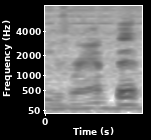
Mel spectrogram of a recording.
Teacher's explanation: first syllable accented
